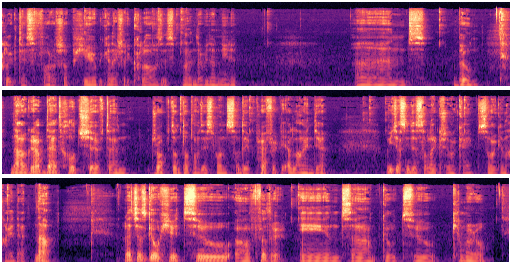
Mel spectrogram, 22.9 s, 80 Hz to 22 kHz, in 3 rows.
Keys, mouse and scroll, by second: 0.0-1.0 drag, 8.0-10.1 drag, 11.0 shift+click, 12.8 shift+click, 13.2 click, 14.1 click, 15.0 click, 19.2 click, 22.4 click.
